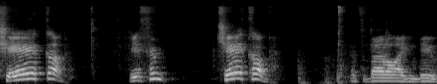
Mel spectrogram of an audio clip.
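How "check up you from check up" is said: Pennsylvania Dutch accented speech.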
